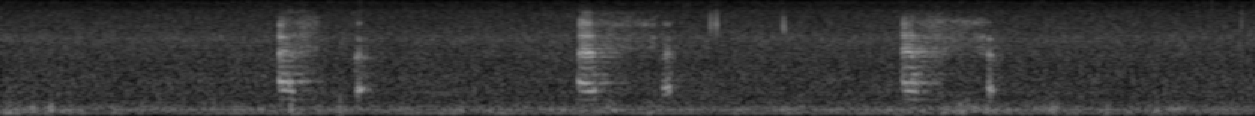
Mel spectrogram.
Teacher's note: my upper teeth touching or uh yes hitting my lower lip.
